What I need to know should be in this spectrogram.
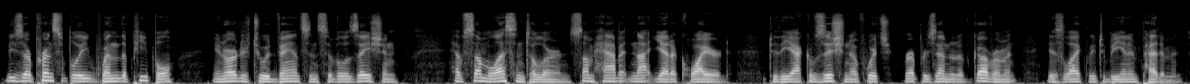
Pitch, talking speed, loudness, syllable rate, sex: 125 Hz, 175 wpm, -19 LUFS, 6.6 syllables/s, male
